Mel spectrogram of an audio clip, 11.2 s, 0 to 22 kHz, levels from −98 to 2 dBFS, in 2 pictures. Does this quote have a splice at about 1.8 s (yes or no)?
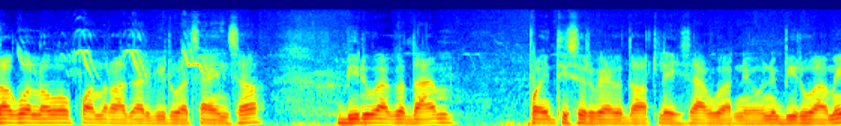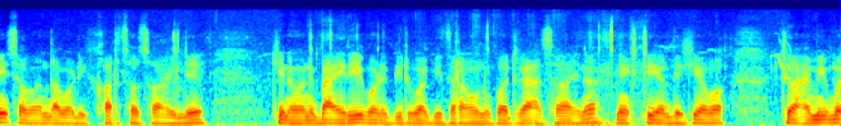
no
